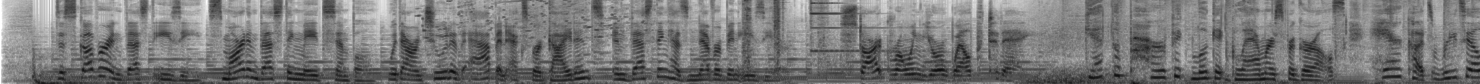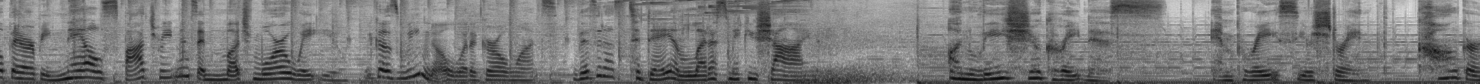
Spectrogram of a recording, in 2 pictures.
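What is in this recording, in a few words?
commercial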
